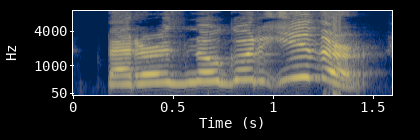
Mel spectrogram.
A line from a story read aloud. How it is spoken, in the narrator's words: shrieked the Grand High Witch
